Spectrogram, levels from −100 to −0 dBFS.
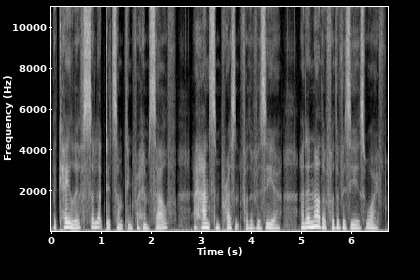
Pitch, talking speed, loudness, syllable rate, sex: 185 Hz, 160 wpm, -18 LUFS, 5.3 syllables/s, female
